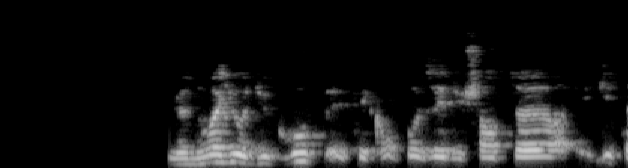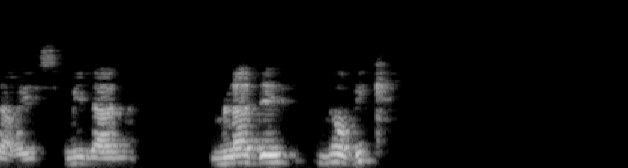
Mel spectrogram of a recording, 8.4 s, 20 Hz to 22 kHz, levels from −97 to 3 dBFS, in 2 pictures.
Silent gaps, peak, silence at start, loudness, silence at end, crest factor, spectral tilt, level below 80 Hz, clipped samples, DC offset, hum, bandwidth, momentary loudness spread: 5.13-5.58 s; -8 dBFS; 1.1 s; -26 LUFS; 1.6 s; 20 dB; -7 dB/octave; -78 dBFS; under 0.1%; under 0.1%; none; 7.2 kHz; 12 LU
